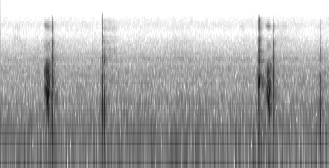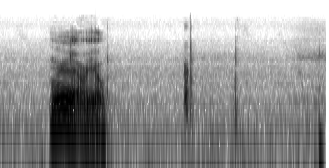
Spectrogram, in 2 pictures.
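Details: Person with hiccups: short, sharp hiccup clicks at irregular intervals, with one brief vocal sound in the middle.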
